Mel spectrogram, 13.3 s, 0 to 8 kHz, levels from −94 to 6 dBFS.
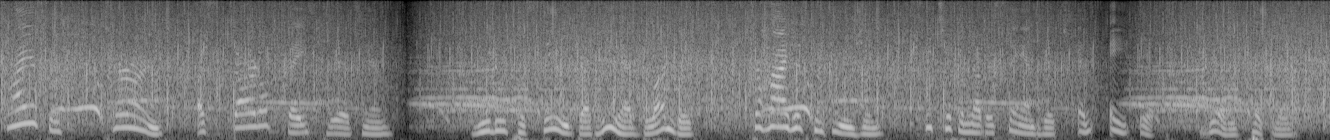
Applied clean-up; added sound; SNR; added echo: none; Applause; 1 dB; none.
